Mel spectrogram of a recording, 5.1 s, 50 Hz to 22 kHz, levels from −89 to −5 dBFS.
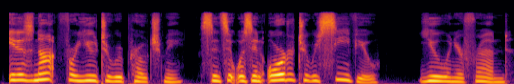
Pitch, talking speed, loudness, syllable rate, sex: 210 Hz, 235 wpm, -20 LUFS, 5.5 syllables/s, female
